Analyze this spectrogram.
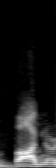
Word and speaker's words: Wagner: you've you know who wagner is it's spelled like waggoner but in german it's pronounced wagner this is why the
